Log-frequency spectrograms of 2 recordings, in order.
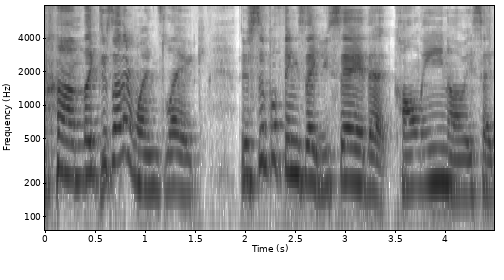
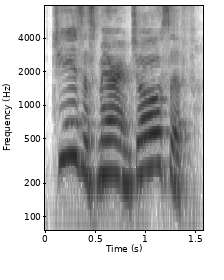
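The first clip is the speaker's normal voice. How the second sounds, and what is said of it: Deliberately bad put-on Irish accent. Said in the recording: “That's really, really bad Irish accent.”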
